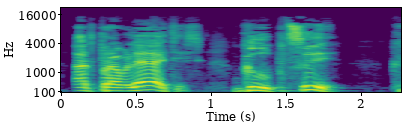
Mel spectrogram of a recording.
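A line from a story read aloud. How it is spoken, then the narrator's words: Witch shouting after them. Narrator (Russian): крикнула вслед им колдунья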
